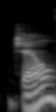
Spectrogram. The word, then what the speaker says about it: Gell: Is that how you say his name? Gell? Yes. Yeah.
